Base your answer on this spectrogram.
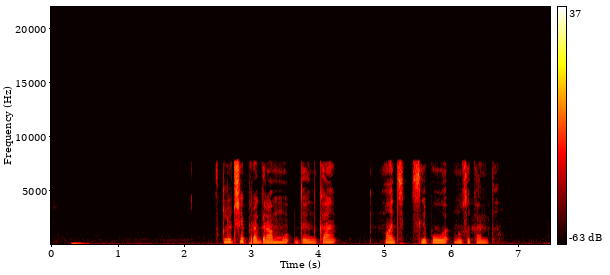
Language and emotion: Russian, neutral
